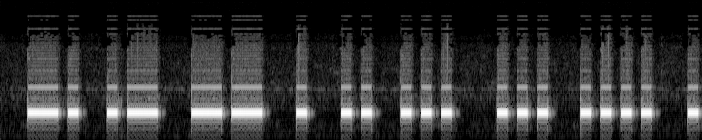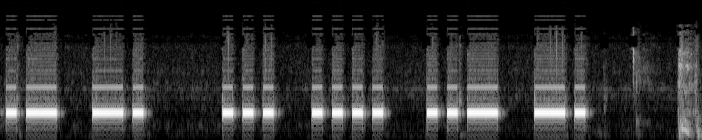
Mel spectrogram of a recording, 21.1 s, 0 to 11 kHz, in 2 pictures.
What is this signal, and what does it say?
Morse code, heard as a keyed tone, about 8 wpm, 660 Hz. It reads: NAME IS SHUN SHUN
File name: jh8cbh / 2022cw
